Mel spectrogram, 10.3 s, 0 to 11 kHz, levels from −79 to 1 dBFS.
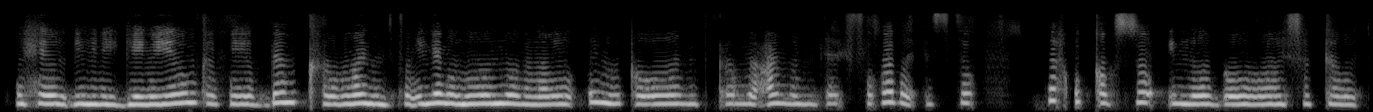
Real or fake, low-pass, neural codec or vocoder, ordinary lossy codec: fake; 7.2 kHz; codec, 16 kHz, 0.5 kbps, FreqCodec, smaller model; MP3, 96 kbps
